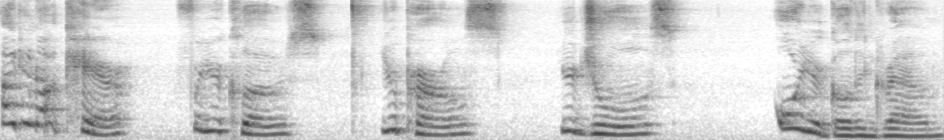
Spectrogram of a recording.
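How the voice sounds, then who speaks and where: At a very slow pace with long, frequent pauses, the speaker uses a put-on character voice at a middle pitch. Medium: read story.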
